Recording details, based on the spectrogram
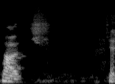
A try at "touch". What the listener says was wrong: this O isn't there. To touch. It's more of a sound. Touch.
